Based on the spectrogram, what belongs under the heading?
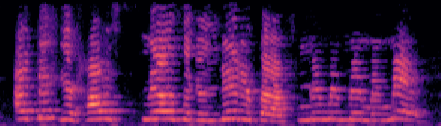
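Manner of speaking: high, sing-song put-on voice trailing into meh-meh; mocking critic. Cat owner imitating people who judge the house, mocking. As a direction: ridicule the nosy commenter in a silly high voice. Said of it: "I always chuckle when somebody goes".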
